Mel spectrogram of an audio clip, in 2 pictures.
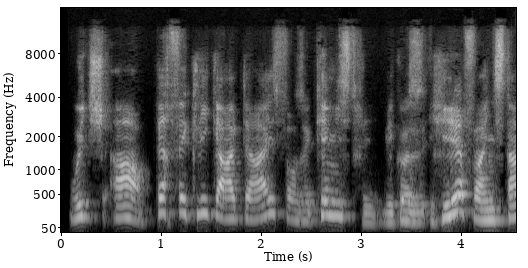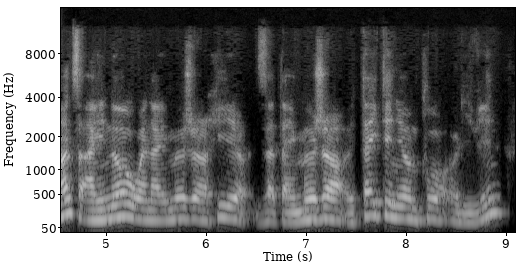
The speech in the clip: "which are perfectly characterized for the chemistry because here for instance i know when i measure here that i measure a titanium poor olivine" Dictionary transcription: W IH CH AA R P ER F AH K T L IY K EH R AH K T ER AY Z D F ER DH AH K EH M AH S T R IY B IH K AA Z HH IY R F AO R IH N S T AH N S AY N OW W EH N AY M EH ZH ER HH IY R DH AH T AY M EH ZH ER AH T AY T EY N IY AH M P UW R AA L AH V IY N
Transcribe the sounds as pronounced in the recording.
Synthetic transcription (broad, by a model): W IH CH AA R P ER F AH K T L IY K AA R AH K T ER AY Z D F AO DH AH K EH M AH S T R IY B IH K AA Z HH IY R F AO R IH N S T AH N S AY N OW W EH N AY M EH ZH ER HH IY R DH AH T AY M EH ZH ER AH T AY T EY N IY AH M P UW R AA L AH V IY N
